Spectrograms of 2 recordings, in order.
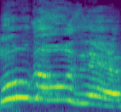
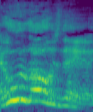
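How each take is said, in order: First: Very high, loud and slow hammed-up challenge; exaggerated guard challenge. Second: High, loud mock-startled challenge; mock guard challenge. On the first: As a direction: stretch it out like a spooked sentry. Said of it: "But I don't sound like this". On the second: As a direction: call out like a spooked sentry. Startled by own reflection.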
